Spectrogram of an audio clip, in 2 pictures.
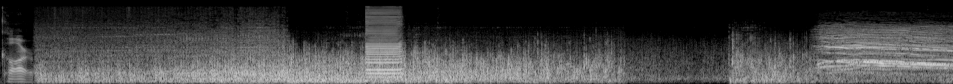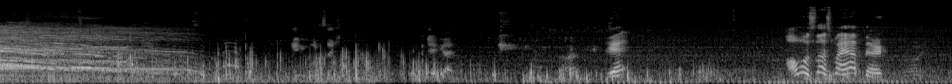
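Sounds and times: rough wind: 0.0 - 18.4
atv engine running: 0.4 - 8.0, 14.7 - 19.0
short steady tone: 3.6 - 4.1.

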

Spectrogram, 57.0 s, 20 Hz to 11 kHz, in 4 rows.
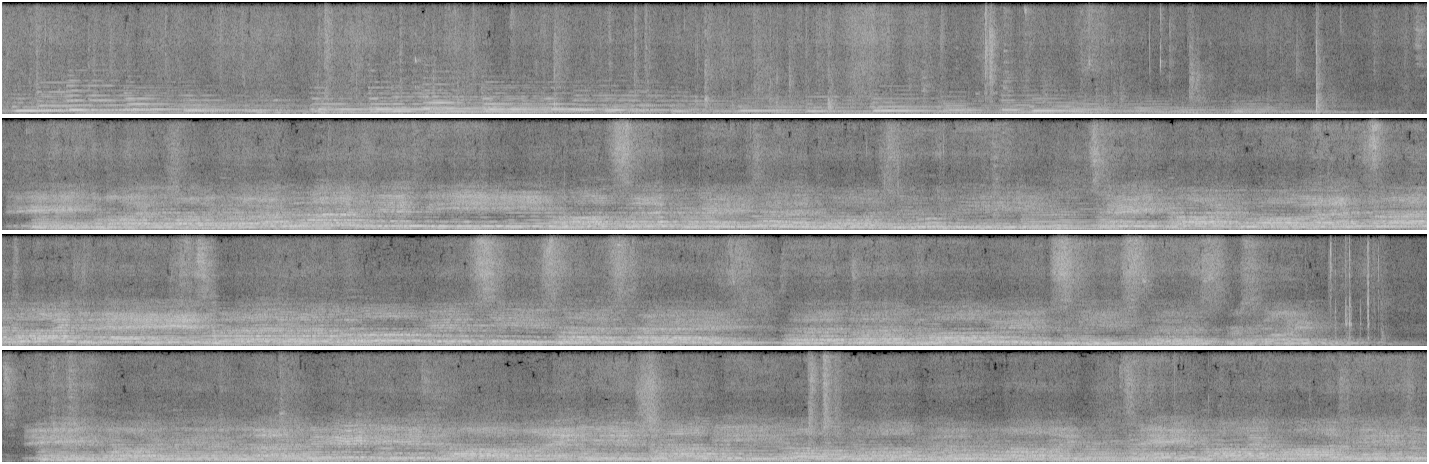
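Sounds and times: congregation singing a hymn: 0.0 - 57.0.

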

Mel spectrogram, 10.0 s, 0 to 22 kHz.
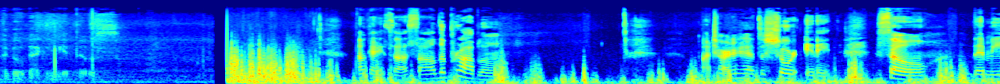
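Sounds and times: wind buffeting microphone: 2.3 - 10.0.

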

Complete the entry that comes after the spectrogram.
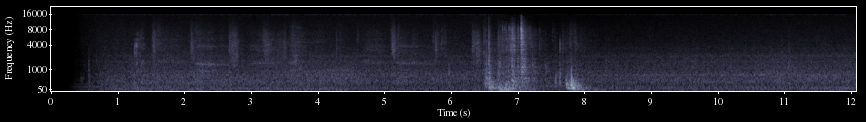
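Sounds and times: heavy door thud: 6.5 - 8.2
latch and door rattling: 6.5 - 8.2.

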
